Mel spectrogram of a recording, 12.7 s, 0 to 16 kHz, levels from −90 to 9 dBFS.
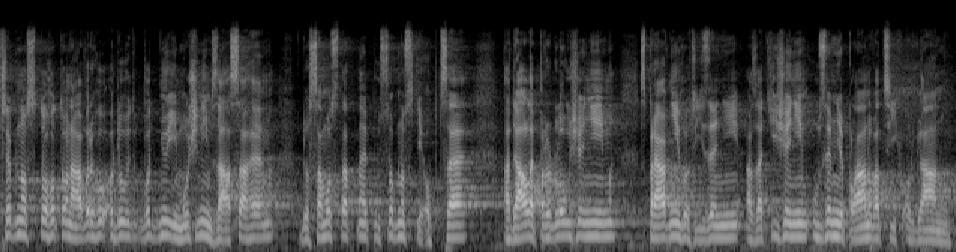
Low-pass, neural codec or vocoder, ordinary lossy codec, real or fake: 10.8 kHz; none; Opus, 64 kbps; real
